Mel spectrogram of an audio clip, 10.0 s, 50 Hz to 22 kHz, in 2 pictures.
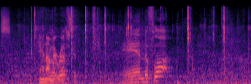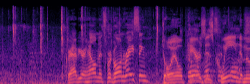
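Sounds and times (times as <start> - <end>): poker chips and cards clicking: 0.6 - 8.7.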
